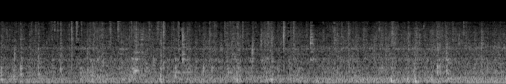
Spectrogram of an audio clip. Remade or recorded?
recorded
